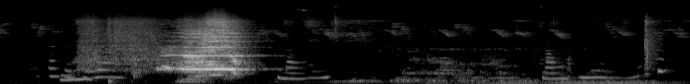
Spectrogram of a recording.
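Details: A single elephant blast, brassy and rough, swelling for under a second amid murmuring human voices, soft chirps and a low steady hum through the rest of the recording.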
